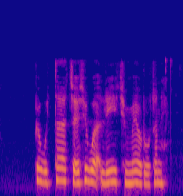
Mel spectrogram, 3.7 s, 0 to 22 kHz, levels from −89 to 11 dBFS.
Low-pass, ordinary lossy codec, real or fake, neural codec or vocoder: 7.2 kHz; AAC, 48 kbps; real; none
